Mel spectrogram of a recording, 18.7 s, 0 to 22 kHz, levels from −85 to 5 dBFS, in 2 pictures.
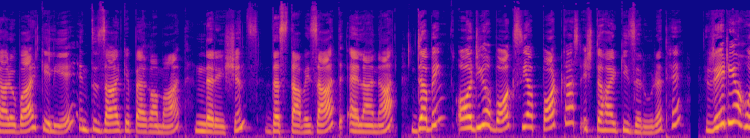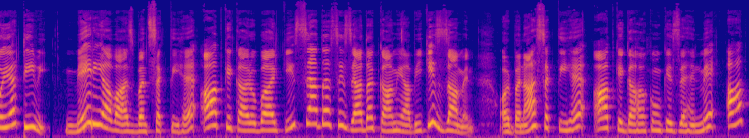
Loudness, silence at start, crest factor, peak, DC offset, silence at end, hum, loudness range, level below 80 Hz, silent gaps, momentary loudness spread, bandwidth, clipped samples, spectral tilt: -18 LUFS; 0 s; 18 dB; 0 dBFS; under 0.1%; 0.05 s; none; 4 LU; -52 dBFS; 4.98-5.02 s, 8.64-8.73 s; 10 LU; over 20 kHz; under 0.1%; -3.5 dB/octave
